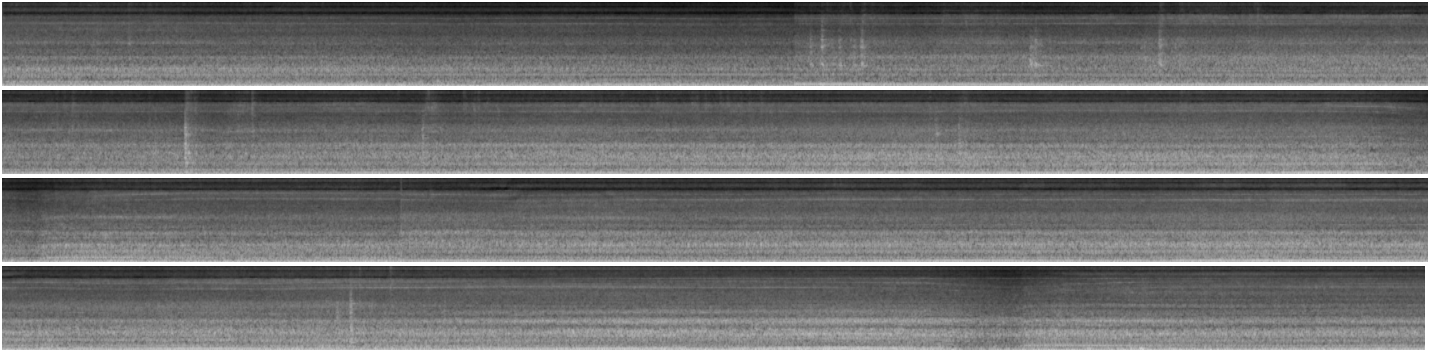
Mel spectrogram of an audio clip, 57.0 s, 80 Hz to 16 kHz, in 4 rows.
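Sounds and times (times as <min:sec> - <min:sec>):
bulldozer diesel engine: 0:00.0 - 0:57.0.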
